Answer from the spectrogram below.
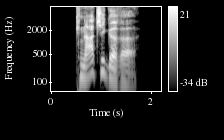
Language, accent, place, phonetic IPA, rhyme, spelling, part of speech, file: German, Germany, Berlin, [ˈknaːt͡ʃɪɡəʁə], -aːt͡ʃɪɡəʁə, knatschigere, adjective, De-knatschigere.ogg
- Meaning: inflection of knatschig: 1. strong/mixed nominative/accusative feminine singular comparative degree 2. strong nominative/accusative plural comparative degree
